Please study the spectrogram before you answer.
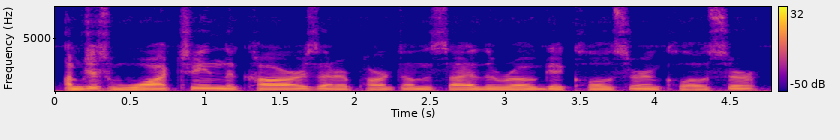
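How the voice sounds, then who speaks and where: A man telling stories casually as a livestream host, halting and repeating himself, playfully dramatic with stretched words and hushed asides. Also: mid-range voice, little pitch movement. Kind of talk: casual rambling spoken storytelling.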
